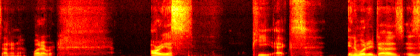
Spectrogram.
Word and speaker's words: RESPX: So I want to introduce people to RESPX, like response X, probably is the way you pronounce that. I'm not entirely, but it's HTTPX or response X. I don't know, whatever. RESPX.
